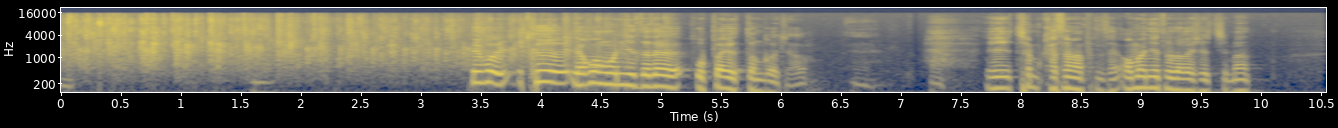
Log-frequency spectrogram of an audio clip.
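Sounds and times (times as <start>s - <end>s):
audience applause: 0.0s - 5.3s
speech: 1.6s - 1.9s, 3.4s - 10.1s.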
